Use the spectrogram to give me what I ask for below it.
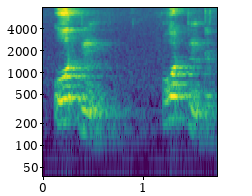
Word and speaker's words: oughtn't: Ought, int, oughtn't, two syllables, oughtn't.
